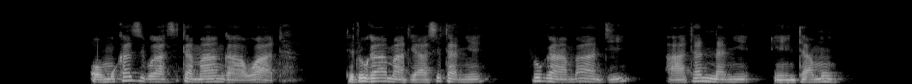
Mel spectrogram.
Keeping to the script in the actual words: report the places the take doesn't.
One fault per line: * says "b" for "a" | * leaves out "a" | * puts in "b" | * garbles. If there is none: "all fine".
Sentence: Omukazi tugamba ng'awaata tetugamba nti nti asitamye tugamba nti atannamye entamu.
* says "bw'asitama" for "tugamba"
* leaves out "nti"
